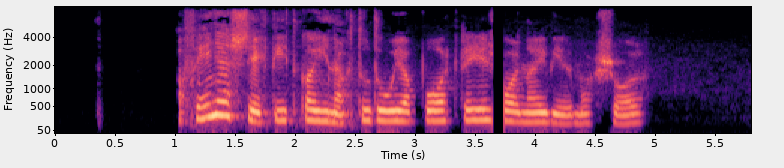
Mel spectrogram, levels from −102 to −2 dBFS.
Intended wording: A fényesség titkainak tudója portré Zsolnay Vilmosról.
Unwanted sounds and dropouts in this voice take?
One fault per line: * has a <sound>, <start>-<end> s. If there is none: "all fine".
* has a dropout, 3.6-3.7 s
